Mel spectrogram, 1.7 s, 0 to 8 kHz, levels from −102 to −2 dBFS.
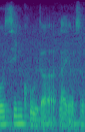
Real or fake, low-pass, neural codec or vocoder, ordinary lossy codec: real; 7.2 kHz; none; Opus, 24 kbps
